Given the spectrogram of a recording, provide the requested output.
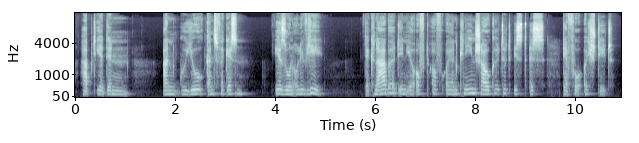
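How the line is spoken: Dull, hollow voice. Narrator (German): sprach er mit dumpfer Stimme

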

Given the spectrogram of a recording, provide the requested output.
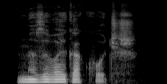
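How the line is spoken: Calm. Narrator (Russian): спокойно сказал Богомол

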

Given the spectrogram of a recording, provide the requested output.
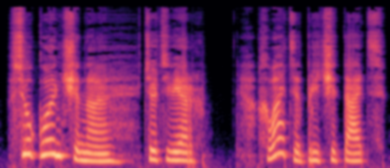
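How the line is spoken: Weary, pained tone. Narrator (Russian): Устало поморщилась, наконец, Лариса Юрьевна

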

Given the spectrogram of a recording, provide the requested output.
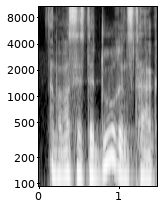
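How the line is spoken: Plain. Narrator (German): fragte Elrond

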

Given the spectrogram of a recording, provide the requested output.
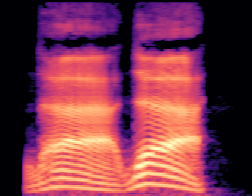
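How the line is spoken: Grumbling. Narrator (Russian): проворчал лиходей

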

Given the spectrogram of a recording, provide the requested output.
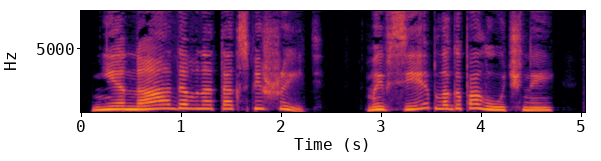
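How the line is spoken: Shouted through a door. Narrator (Russian): крикнул в дверь отец Модест

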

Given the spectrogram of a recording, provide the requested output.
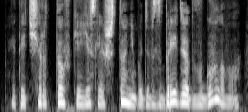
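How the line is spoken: Muttered, breaking off. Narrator (Russian): пробормотала она и оборвала фразу

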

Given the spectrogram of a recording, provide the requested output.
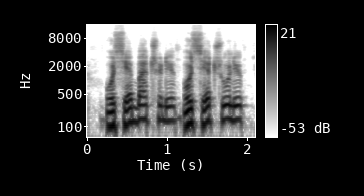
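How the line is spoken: Loud. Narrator (Belarusian): гучна сказаў Вячка

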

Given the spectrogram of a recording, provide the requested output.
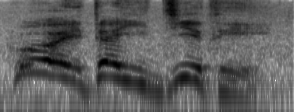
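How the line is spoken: Laughing, good-natured. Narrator (Russian): С хохотом, но не со зла

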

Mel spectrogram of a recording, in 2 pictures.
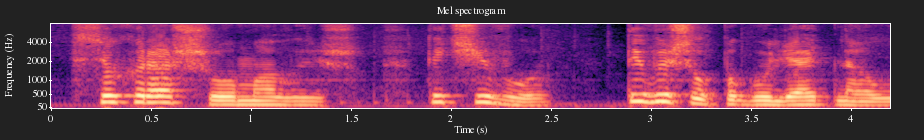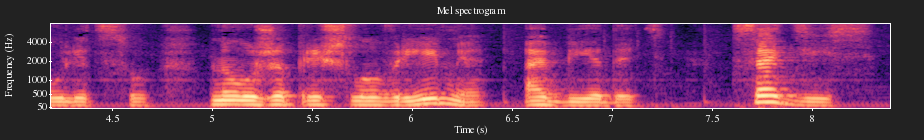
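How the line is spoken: Gentle smiling mother. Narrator (Russian): Ласково улыбнулась мама

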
